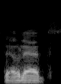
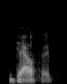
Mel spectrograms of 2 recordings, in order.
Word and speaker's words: Douthat: your friend uh Ross doat um doat and I I continue to insist that it's pronounced do it do it okay um I prefer doubt it I like doubt it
